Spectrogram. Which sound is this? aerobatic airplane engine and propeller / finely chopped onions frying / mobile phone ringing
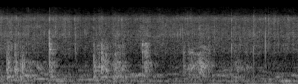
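finely chopped onions frying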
